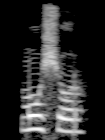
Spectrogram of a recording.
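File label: "мусюр", Komi, female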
